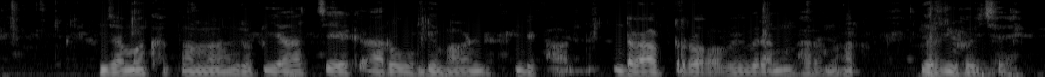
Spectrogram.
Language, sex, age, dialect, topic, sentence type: Maithili, male, 18-24, Angika, banking, statement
